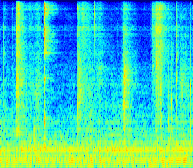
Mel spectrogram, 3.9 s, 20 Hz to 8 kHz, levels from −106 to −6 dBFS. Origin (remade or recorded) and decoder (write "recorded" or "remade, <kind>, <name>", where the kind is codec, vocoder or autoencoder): remade, codec, SNAC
